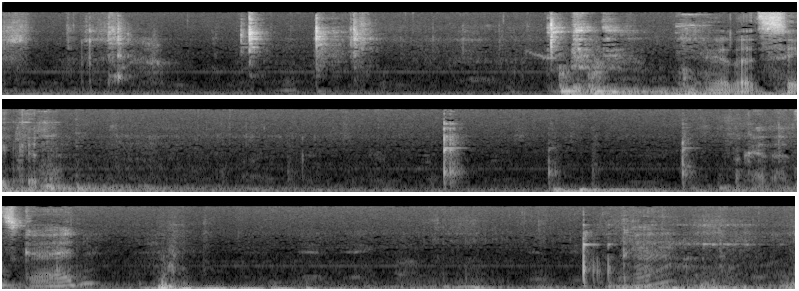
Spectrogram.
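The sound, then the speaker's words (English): Glasses clink and knock several times in short, bright taps while a thick homemade smoothie of spinach, plums, peaches and apricots is poured, with people talking over the clatter in bursts. “We're going to let you pour.”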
